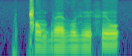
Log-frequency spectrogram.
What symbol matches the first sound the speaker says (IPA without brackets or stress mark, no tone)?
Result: ǁ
